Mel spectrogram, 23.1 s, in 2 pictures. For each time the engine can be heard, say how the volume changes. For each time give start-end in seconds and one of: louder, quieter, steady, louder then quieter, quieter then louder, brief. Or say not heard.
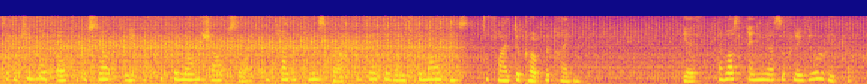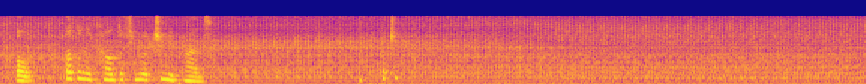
0.0-23.0 quieter.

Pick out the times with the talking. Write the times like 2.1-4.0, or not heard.
0.0-7.9, 9.1-14.3, 16.4-16.9.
